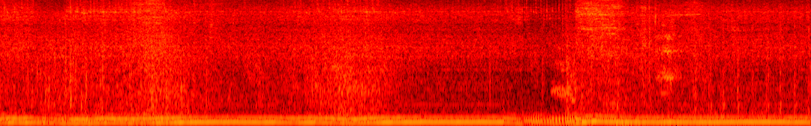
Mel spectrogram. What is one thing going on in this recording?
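A car engine drones steadily, dips briefly, then surges back.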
